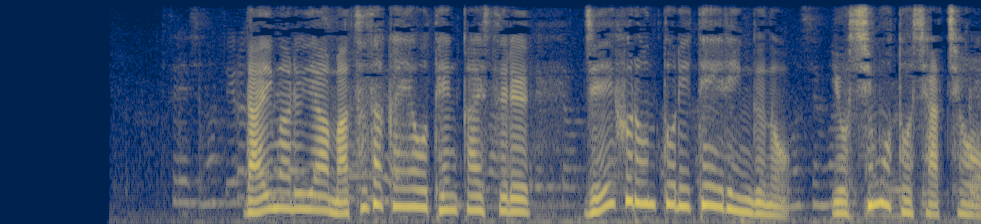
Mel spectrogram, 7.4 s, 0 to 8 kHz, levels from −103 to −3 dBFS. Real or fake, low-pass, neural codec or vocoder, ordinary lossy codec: real; 7.2 kHz; none; none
